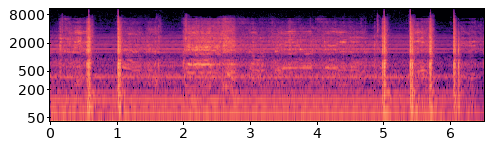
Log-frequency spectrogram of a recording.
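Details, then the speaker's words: Zenith Y825 vacuum-tube AM/FM radio, idle on a shelf since working months ago, on restricted power near 120 V with outdoor antenna: steady buzzing hum with scattered crackles, no station or voice; powers up but receives nothing, cause unknown. "okay and what do we got what do we got nothing but a hum"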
